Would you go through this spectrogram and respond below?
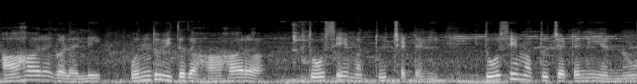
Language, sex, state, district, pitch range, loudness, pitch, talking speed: Kannada, female, Karnataka, Belgaum, 145-180 Hz, -16 LUFS, 160 Hz, 95 wpm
